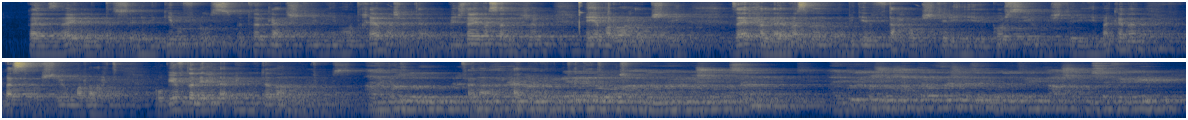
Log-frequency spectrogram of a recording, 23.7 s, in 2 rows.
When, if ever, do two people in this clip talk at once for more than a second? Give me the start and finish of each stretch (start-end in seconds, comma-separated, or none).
16.5-18.2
